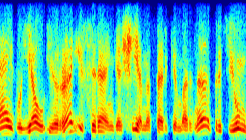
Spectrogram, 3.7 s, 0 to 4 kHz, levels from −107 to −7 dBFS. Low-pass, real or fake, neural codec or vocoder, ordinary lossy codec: 3.6 kHz; real; none; Opus, 16 kbps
